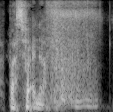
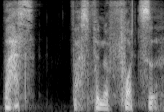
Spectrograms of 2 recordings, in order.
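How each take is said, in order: First: Softer, the swear word broken off at "F-"; quiet cut-off curse. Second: Quiet aside. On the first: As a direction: say "Was für eine F-" under your breath, stopping on the F. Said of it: "so hat sie es gesagt". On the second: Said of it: "zu mir hat sie das leise ins Ohr gesagt". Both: Retold or imitated.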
